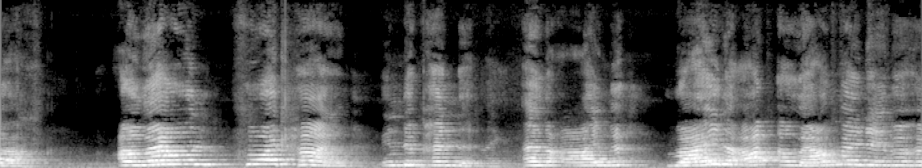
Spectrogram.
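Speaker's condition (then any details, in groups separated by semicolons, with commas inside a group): Cerebral palsy, spastic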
